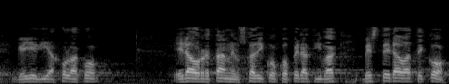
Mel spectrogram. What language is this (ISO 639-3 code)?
eus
